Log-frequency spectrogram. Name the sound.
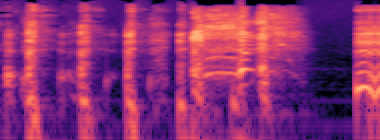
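man coughing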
